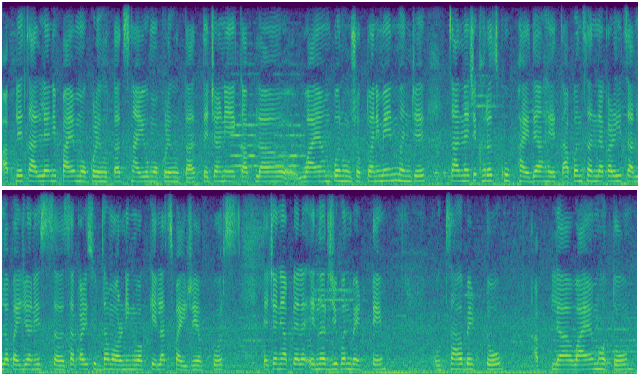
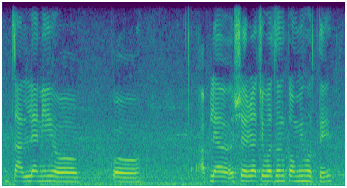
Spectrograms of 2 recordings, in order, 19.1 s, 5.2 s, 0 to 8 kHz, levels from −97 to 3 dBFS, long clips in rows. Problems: constant background noise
